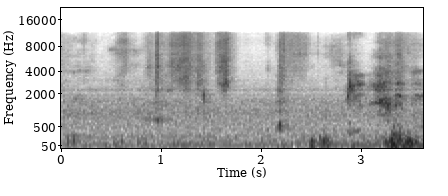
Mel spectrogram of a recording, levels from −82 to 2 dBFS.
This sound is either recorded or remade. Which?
remade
